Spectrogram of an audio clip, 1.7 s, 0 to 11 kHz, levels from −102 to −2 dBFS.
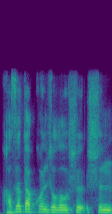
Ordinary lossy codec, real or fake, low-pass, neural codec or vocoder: none; fake; 7.2 kHz; codec, 16 kHz, 4 kbps, X-Codec, HuBERT features, trained on general audio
